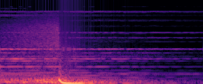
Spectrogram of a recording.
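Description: Logo intro music sting: a held chord with a swelling hiss that lands on a deep, falling boom about half a second in. The chord then rings out and fades away.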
